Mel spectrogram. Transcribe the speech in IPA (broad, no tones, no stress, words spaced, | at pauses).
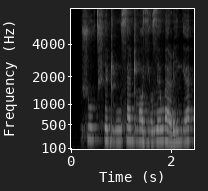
ʃult͡ʃʰe ɖʱusæ ɖʱɒzʲozew ɽæ ɽinʲæ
